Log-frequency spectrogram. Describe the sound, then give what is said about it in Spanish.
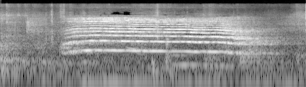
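A single drawn-out wail like a baby crying, fairly loud, lasting nearly two seconds with a steady, strained pitch before trailing off. “Dale un gato, dale un gatito para que no llore.”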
